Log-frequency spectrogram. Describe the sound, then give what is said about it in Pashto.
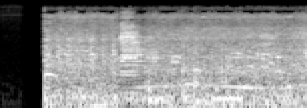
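At a car and bus station in Kandahar serving Kabul-bound vehicles, a horn toots briefly over loud, steady traffic noise that starts abruptly after a moment of silence. “دا په کندهار کې د کابل موټرونو اډه د چیل لدی ځای هر ورځ زرګونه مسافر په کوچنی او غټو موټرونو کې کابل ته تګ راتګ کوي.”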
